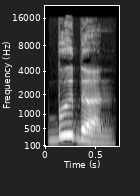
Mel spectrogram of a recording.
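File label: "быдӧн", Komi, female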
